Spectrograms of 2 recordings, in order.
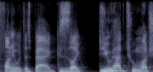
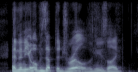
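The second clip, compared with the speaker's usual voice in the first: usual speaking voice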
